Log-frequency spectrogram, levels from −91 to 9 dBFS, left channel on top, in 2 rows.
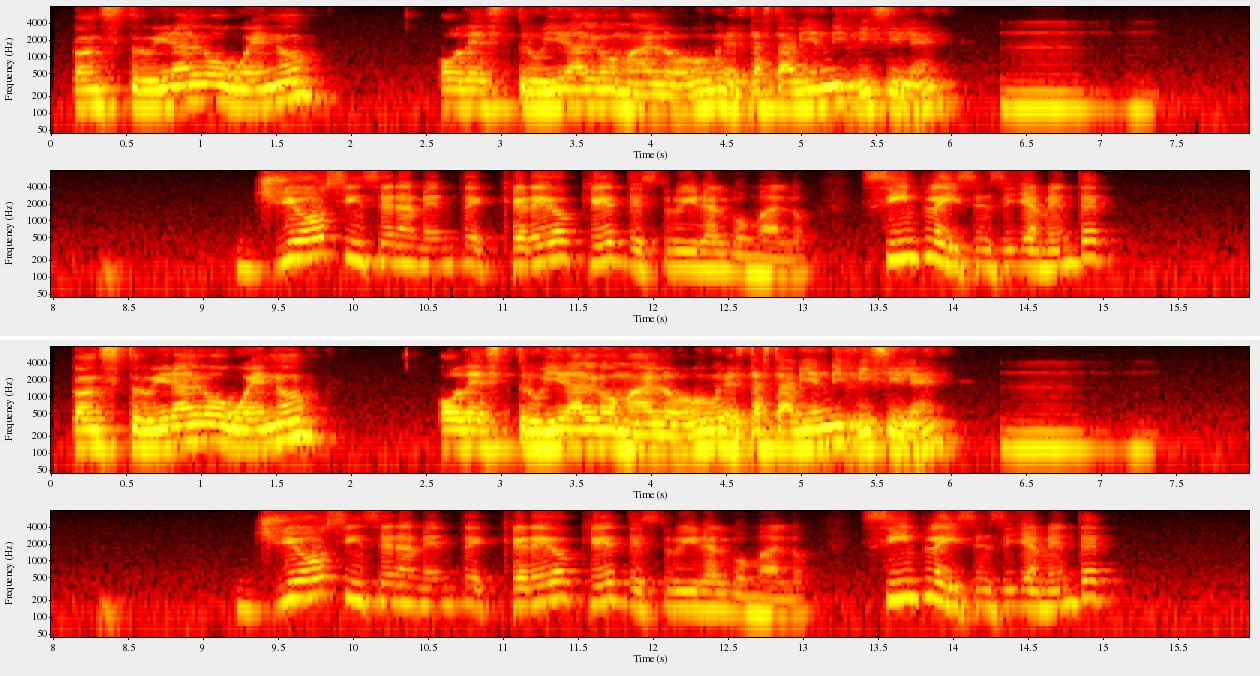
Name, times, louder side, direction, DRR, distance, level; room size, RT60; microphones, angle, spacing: voice 1, 0.1-1.8 2.6-6.0, right 3 dB, 60° right, 0.6 m, -16 dB
voice 2, 6.3-7.4 9.2-13.0 13.4-15.1, left 2 dB, 10° left, 0.4 m, -22 dB
8.4 x 5.4 x 3.3 m
head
